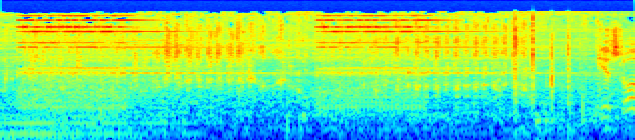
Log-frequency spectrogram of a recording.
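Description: Telephone ringing twice, each ring a fluttering high tone about two seconds long with a pause of about a second between them, followed by a few clicks near the end.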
